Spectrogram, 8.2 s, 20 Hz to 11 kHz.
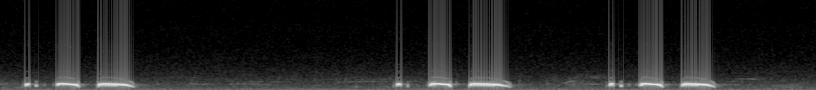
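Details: Spotted dove coo in 'giọng son, 1 cốt lỡ' style for luring wild doves: three spaced phrases of quick double pips followed by two rounded, downward-sliding coos, with long silent gaps between.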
